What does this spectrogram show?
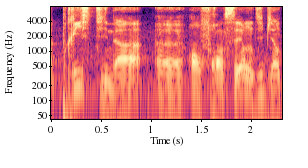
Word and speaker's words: Pristina: ça parce qu'en réalité c'est pristin alors je sais pas comment on prononce en tout cas en français on dit Pristina point barre c'est beaucoup plus simple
